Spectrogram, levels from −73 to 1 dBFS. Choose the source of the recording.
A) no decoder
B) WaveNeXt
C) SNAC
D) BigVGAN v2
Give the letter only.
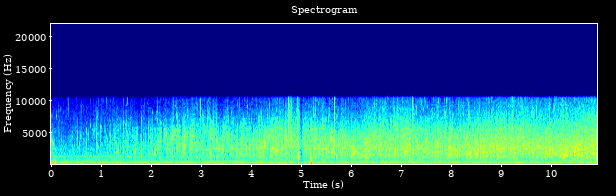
A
